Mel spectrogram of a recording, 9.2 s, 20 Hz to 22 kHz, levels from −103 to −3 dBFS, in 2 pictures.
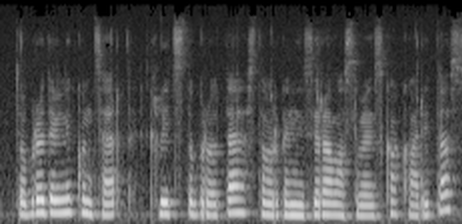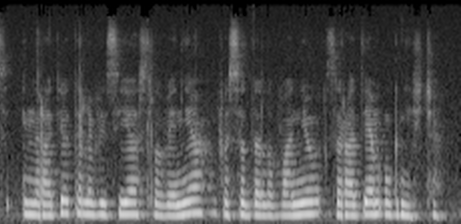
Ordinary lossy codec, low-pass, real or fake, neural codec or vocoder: MP3, 96 kbps; 19.8 kHz; real; none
